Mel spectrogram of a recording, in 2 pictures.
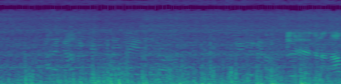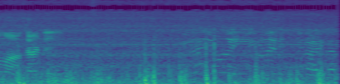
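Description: Cabin noise inside an AC sleeper bus running at highway speed: a steady low drone of engine and tyres on the road, with occasional knocks and rattles from the body. Voices come through briefly about halfway through and near the end.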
